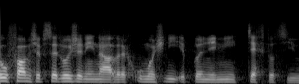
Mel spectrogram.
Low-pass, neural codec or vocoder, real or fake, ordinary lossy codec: none; codec, 16 kHz, 0.3 kbps, FocalCodec; fake; none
